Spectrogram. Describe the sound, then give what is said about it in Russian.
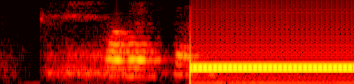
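Brief murmured voices, then a click and a steady, unbroken phone dial tone as a number is dialled on a mobile phone, holding one mid pitch loudly to the end. “Пока я жду, на свой телефон набирай.”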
